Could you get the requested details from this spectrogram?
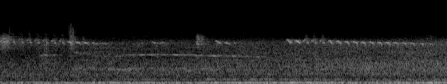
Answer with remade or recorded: remade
